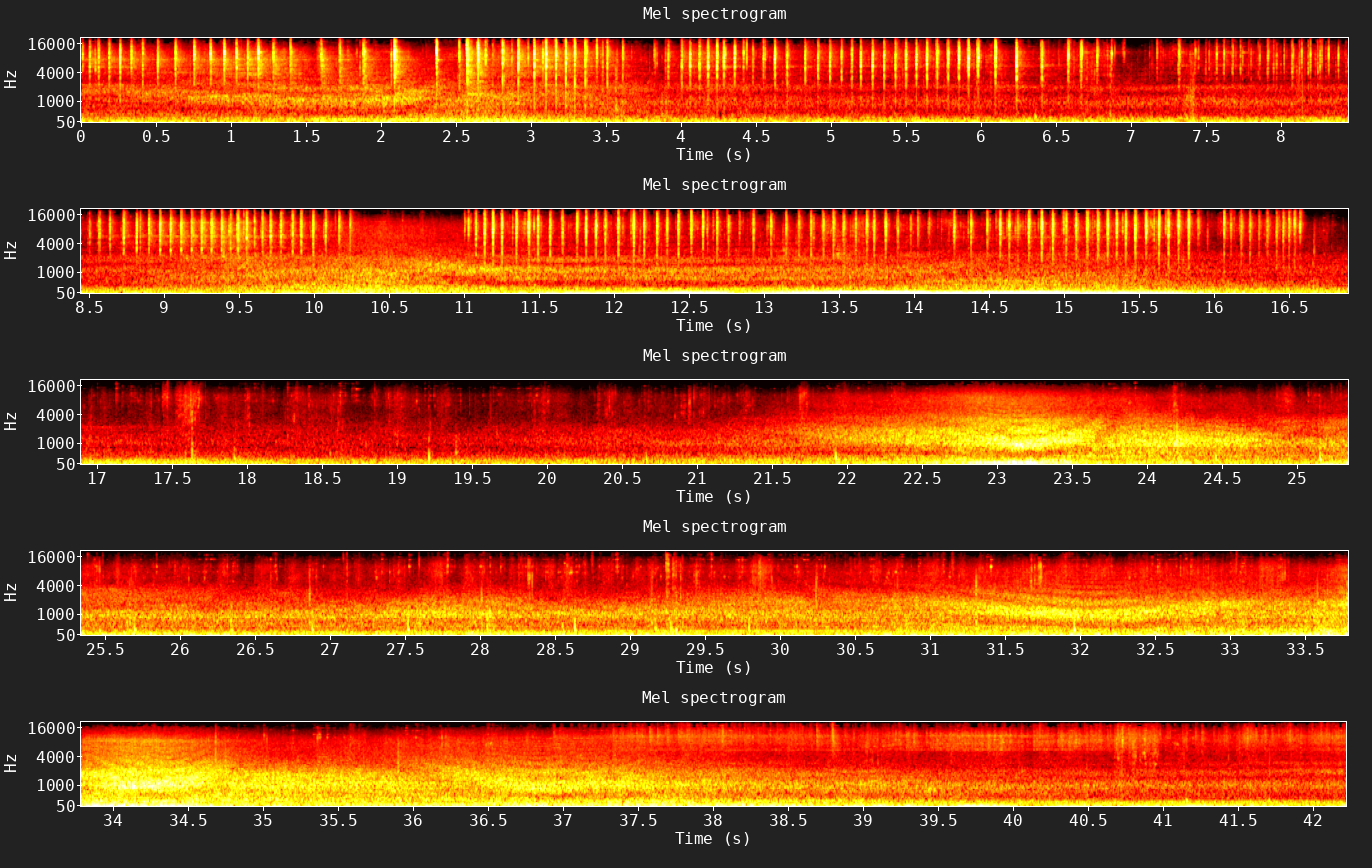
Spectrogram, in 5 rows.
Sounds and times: small twig until it breaks 0:00.0 - 0:10.4
wire mesh 0:00.0 - 0:16.6
small twig until it breaks 0:11.0 - 0:16.6

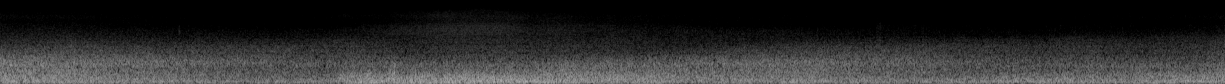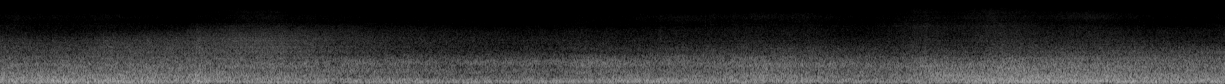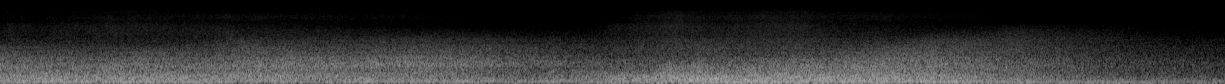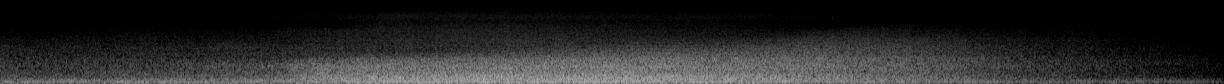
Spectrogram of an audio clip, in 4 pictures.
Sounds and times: waves 0:00.0 - 0:48.6

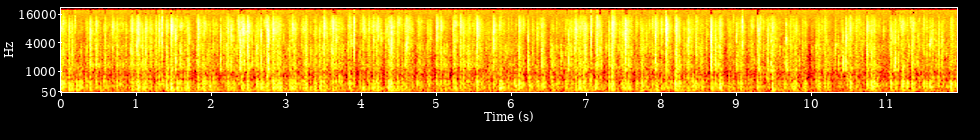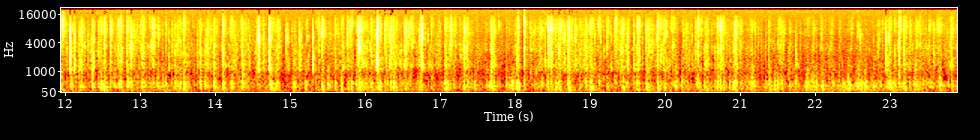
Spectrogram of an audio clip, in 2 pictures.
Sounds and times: melt water dripping from the roof 0:00.0 - 0:23.9

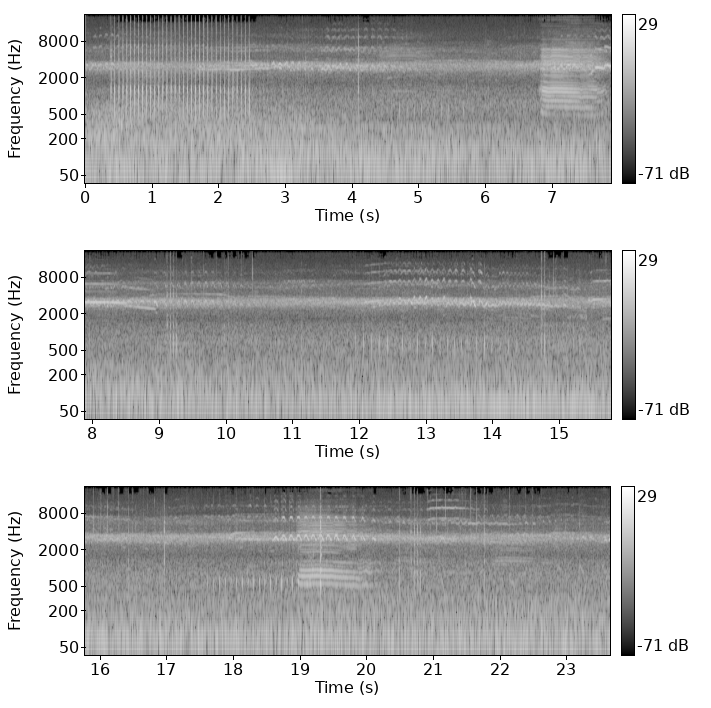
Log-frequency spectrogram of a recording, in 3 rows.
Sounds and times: island traffic noise 0:00.0 - 0:23.6
laysan albatross calls and bill rattling 0:00.4 - 0:02.7
laysan albatross calls and bill rattling 0:06.8 - 0:08.1
laysan albatross calls and bill rattling 0:17.9 - 0:20.9

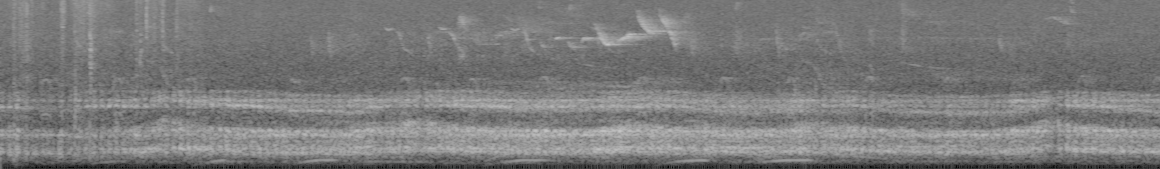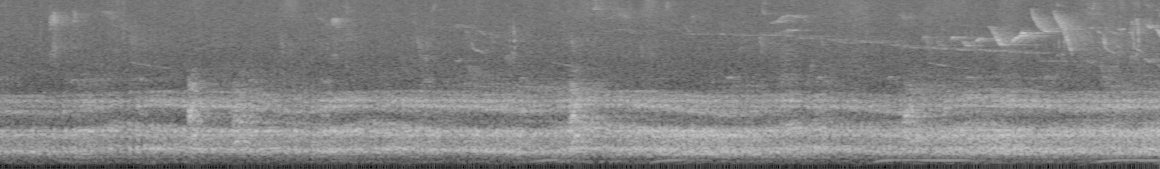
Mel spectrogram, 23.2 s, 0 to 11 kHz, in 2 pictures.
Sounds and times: birds 0:00.0 - 0:23.2
monkeys known as bugios 0:00.0 - 0:23.2
dogs 0:13.4 - 0:15.0
dogs 0:16.2 - 0:23.2

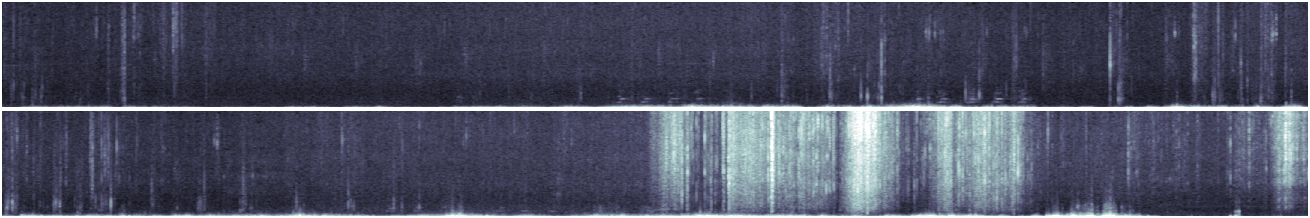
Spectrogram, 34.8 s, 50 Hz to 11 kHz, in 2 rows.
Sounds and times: walk in the woods 0:00.0 - 0:23.3
walk in the woods 0:25.8 - 0:34.8

